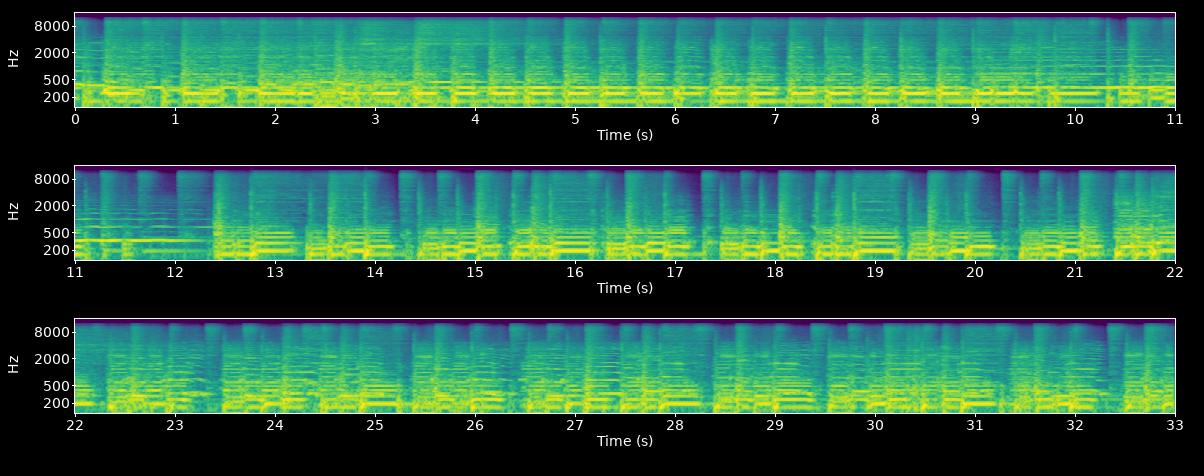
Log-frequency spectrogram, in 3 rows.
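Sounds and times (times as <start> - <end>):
bass guitar: 0.0 - 33.0
electric guitars: 0.0 - 33.0
steady drum beat: 0.0 - 33.0.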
